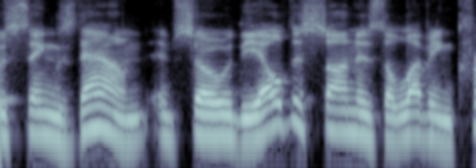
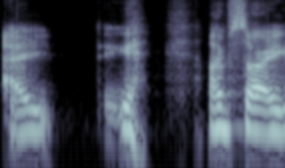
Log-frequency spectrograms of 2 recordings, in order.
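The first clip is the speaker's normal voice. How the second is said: very slow words spoken through laughter; 3 semitones higher than usual. Apologizing to the other speaker for interrupting: laughing while talking. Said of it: "I just keep laughing".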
